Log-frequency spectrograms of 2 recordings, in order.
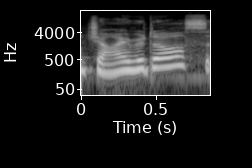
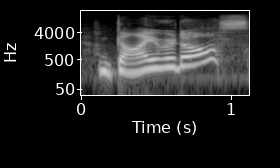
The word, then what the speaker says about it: Gyarados: It's with a hard G, Gyarados?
